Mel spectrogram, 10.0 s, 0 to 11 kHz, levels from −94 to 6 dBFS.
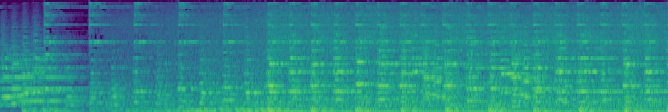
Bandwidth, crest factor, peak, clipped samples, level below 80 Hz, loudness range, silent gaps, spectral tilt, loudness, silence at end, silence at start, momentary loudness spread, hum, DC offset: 10.5 kHz; 18 dB; -2 dBFS; under 0.1%; -28 dBFS; 6 LU; none; -3.5 dB/octave; -21 LUFS; 0 s; 0 s; 9 LU; none; under 0.1%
